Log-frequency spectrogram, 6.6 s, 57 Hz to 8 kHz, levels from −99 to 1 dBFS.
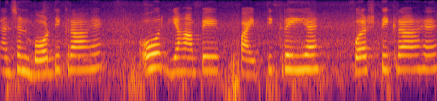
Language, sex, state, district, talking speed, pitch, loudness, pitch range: Hindi, female, Punjab, Pathankot, 145 wpm, 265 Hz, -15 LUFS, 245-270 Hz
